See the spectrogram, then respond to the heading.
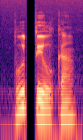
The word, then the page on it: butylka: Russian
